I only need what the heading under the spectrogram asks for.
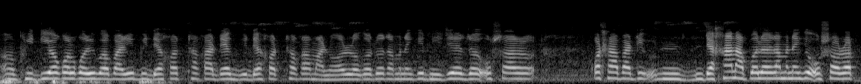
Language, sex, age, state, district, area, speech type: Assamese, female, 30-45, Assam, Darrang, rural, spontaneous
